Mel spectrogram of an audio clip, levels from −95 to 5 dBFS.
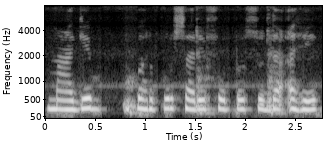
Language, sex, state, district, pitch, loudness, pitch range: Marathi, female, Maharashtra, Gondia, 250 Hz, -14 LUFS, 245-260 Hz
